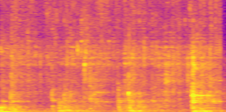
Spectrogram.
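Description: Lentil dumplings (bori) frying in mustard oil in a home kitchen, a soft, continuous sizzle with occasional stirring scrapes and a faint clink, heard close and quiet with no talking.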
